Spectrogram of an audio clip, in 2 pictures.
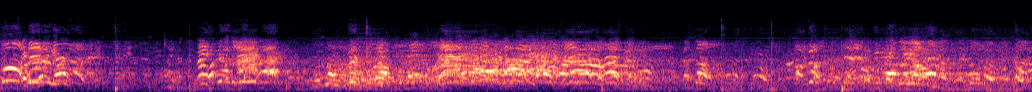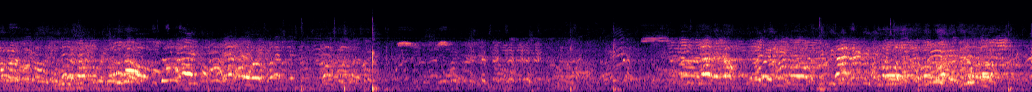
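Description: Shouting and calling voices on and around a football pitch during live play, with now and then the thud of the ball being kicked.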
